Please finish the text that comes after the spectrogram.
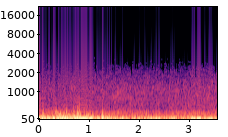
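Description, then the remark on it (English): Wind blows in a steady, loud, low rumble for the whole stretch, with a few gusty surges early on and no voices over it. “What's that which is feeling this wind?”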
